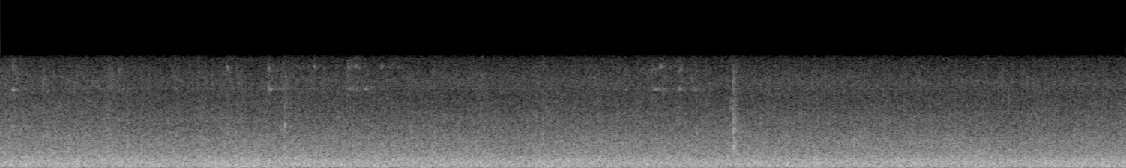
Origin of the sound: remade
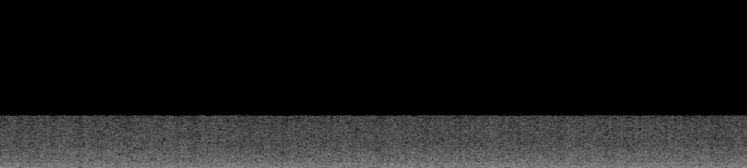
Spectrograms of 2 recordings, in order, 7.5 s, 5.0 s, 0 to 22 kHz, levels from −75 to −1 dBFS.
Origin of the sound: recorded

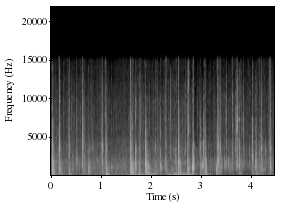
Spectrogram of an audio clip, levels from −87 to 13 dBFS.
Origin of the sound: remade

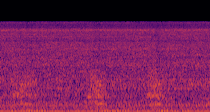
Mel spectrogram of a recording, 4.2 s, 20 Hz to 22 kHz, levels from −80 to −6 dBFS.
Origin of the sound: remade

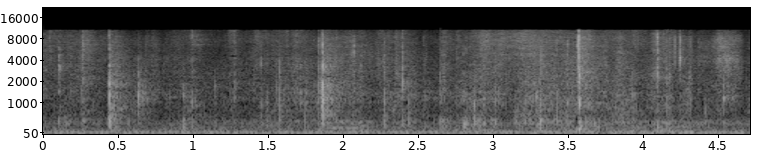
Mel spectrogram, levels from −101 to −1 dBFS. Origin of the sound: remade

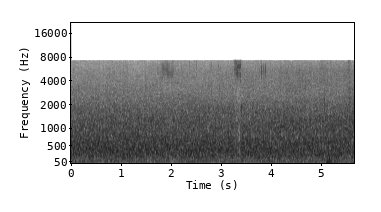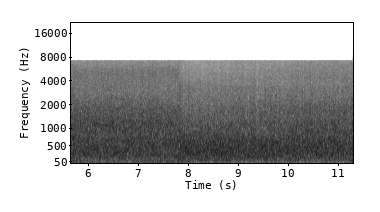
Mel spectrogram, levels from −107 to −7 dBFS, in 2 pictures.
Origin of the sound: recorded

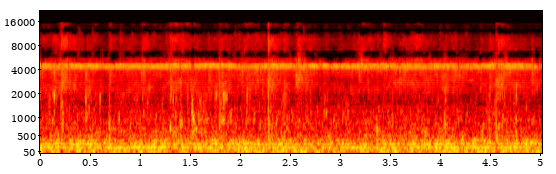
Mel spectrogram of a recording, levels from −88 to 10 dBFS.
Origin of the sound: remade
